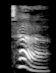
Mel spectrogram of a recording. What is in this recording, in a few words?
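"tear", British English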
